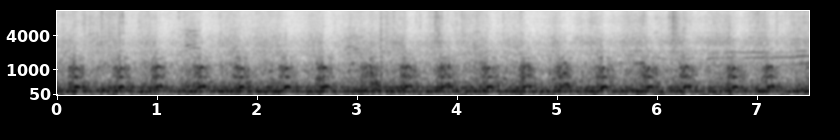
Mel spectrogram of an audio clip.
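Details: Air France Airbus A319, flight AF2487 Sofia to Paris, recorded from cabin seat 18F: steady cabin rumble with a bark-like burst repeating about once a second throughout the taxi; very strange repetitive barking noise, cause not identified.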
